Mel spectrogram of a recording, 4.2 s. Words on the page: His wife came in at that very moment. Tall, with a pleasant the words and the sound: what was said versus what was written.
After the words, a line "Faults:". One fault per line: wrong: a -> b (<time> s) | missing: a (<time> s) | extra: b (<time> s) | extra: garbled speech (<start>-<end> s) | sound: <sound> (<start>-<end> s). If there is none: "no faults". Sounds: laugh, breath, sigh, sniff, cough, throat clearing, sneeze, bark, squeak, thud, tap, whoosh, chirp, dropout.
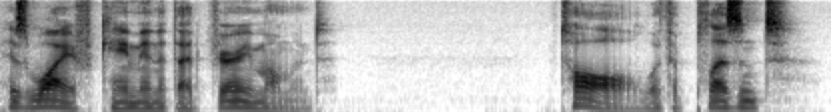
His wife came in at that very moment. Tall, with a pleasant
Faults:
no faults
